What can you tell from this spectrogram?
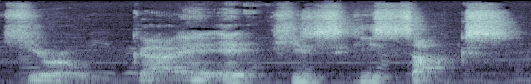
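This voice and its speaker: A man's voice: on the low side, animated, slow, bright, forceful tone, echoey room, faint music behind. A man who is a guest in a casual game discussion, repeating words as he restarts and swearing emphatically.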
